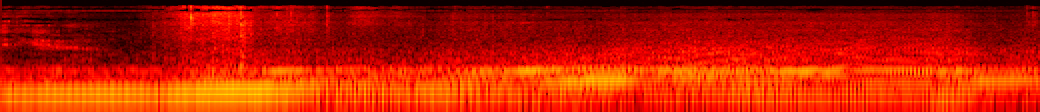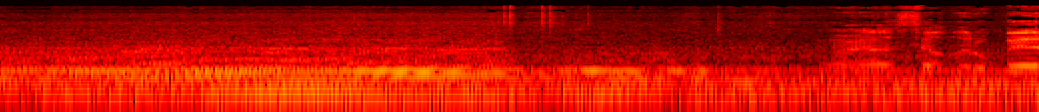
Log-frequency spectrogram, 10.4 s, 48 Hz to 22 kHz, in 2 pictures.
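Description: Dodge Charger SRT8's 6.1-litre HEMI V8 under full-throttle acceleration from a standstill, heard from inside the cabin. The engine note climbs in pitch, drops sharply about five seconds in, climbs again and eases off near eight seconds.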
